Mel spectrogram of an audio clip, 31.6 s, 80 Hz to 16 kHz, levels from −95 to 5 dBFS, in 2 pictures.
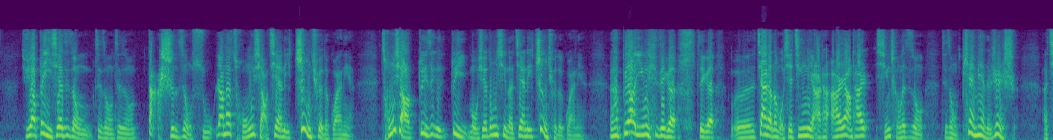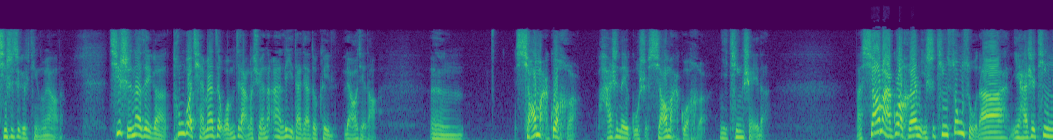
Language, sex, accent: Chinese, male, native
